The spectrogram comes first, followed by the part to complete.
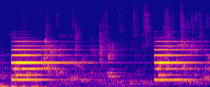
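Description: A bell tolling: two strokes about three seconds apart, each ringing on and slowly fading.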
